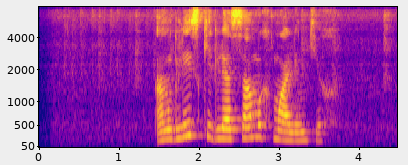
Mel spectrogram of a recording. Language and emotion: Russian, neutral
